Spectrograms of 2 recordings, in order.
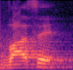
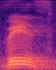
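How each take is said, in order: First: The word is said as two syllables. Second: The word is said as one syllable. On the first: It is read letter by letter, Hindi style. The speaker calls it wrong. "लेकिन ये हिंदी वाली English हो जाएगी" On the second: It follows the English spelling rule. The speaker calls it right. "वेज पढ़ेंगे इसे"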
